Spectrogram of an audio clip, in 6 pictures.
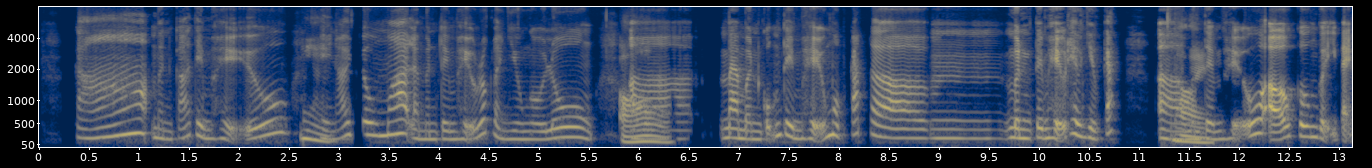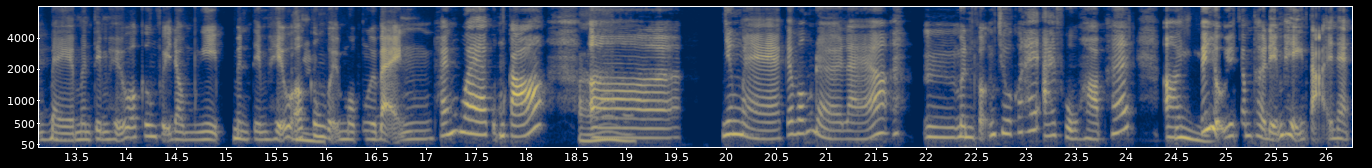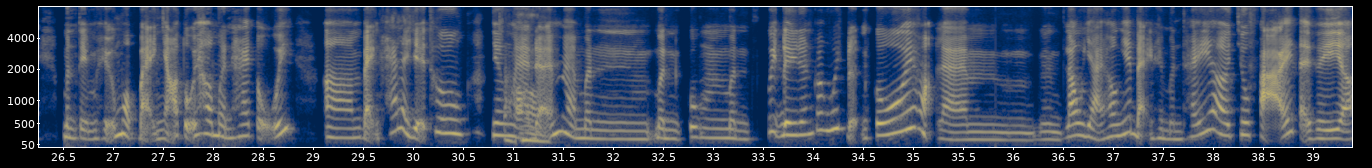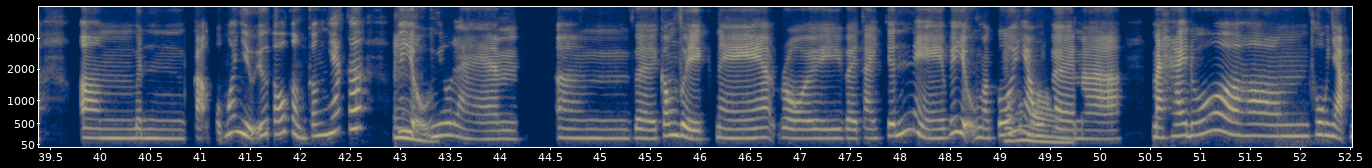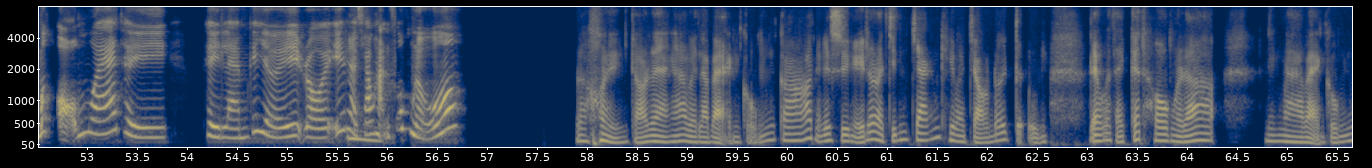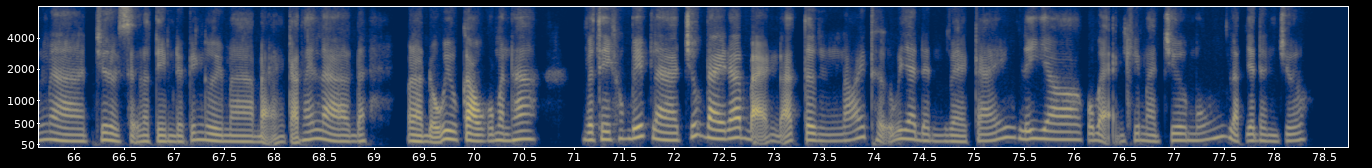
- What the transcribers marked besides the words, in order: tapping; other background noise; drawn out: "Ờ"; laughing while speaking: "Ờ"; laughing while speaking: "Rồi"
- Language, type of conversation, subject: Vietnamese, advice, Làm thế nào để nói chuyện với gia đình khi bị giục cưới dù tôi chưa sẵn sàng?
